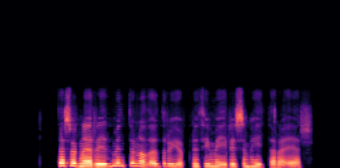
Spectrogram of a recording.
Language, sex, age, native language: Icelandic, female, 40-49, Icelandic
